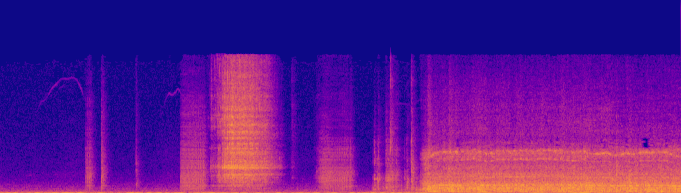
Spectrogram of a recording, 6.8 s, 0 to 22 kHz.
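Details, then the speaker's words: Grinder for a 54mm Breville espresso machine, grind setting 6, old and much-used but still working: handling taps, then a steady high whir that sounds slightly strained as beans load it; grinder motor labouring under load, cause unconfirmed. "you guys hear that little struggle okay this machine has been through a lot over the years so but still works"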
